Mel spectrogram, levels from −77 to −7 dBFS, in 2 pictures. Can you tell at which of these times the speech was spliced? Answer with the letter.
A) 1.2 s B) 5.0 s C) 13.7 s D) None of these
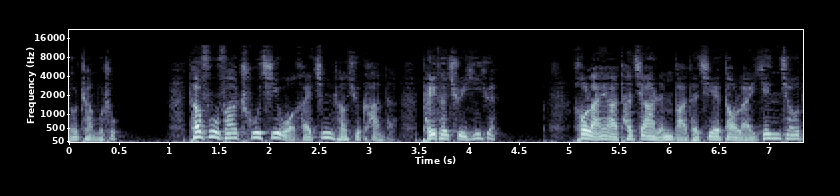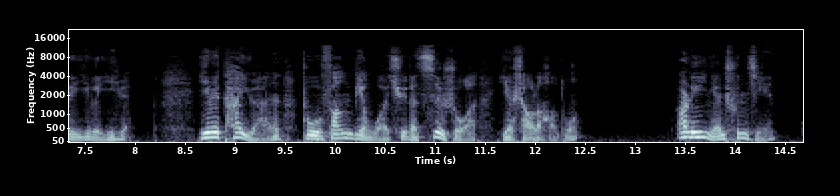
C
